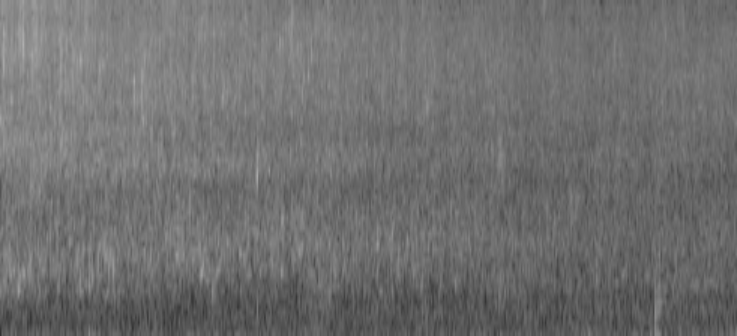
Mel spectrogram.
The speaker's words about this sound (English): I always think water is very soothing.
